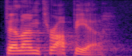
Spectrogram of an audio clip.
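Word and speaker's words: philanthropia (φιλανθρωπία): The Greek word translated here is actually a compound word, and it is pronounced philanthropia, from which we get philanthropy or philanthropic.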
